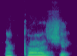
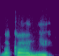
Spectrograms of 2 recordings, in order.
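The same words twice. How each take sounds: First: It is said in an Argentine accent. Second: It is said in a Bolivian accent. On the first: "Em Argentina se diz la calle" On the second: "em Bolívia se diz la calle, é como se fosse L L"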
